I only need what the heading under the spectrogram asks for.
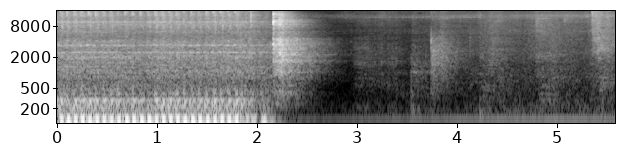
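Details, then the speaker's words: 2011 Yamaha Raptor 125 quad after fuel tank unclogged: lumpy single-cylinder idle, then stumbles and dies when throttle is asked; revs out on choke, stalls with choke off; running poorly, cause unclear. "Well, it's doing the same exact thing that the seller was saying. So, it's revving out with the choke on. Um, you start it up with the choke on. It runs pretty decent, actually. you turn the choke off, it stalls out and doesn't want to rev out."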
